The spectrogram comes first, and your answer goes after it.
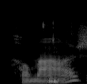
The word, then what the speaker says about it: Homage: I'm going to say it right this time, to debut Homage. Fromage, like fromage.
